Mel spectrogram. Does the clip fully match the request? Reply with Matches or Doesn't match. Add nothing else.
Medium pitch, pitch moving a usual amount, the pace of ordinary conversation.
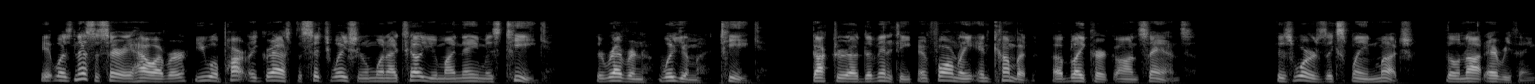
Matches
